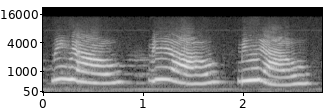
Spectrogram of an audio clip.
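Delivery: pleading mewing kittens; kitten mews. Acted. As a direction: wail like a sad little kitten. Kittens crying in rhyme.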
